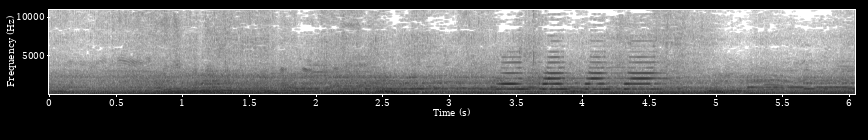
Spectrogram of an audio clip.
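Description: A vehicle horn tooting in a quick run of short beeps about halfway through, over music and a steady low rumble.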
